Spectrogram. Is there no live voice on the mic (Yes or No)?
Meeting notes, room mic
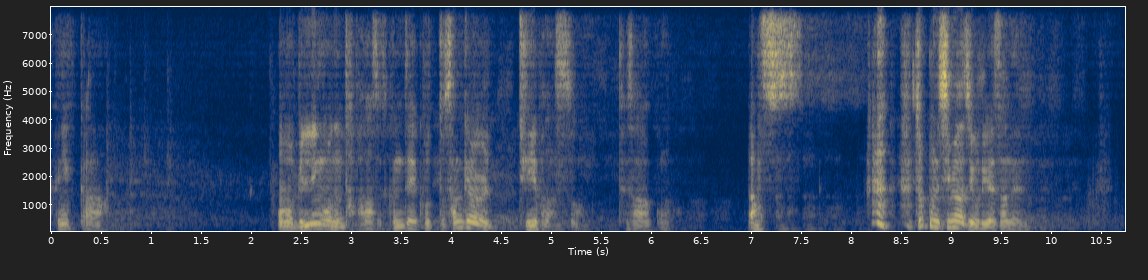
Yes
